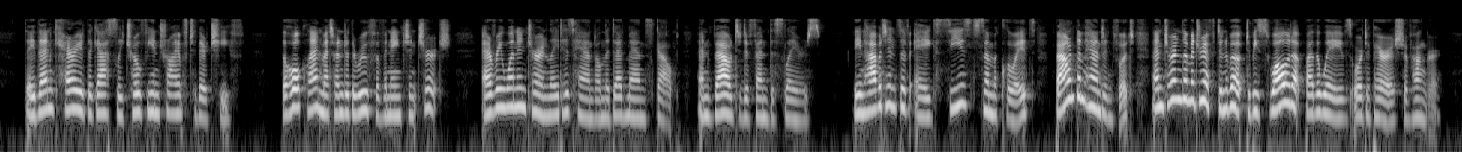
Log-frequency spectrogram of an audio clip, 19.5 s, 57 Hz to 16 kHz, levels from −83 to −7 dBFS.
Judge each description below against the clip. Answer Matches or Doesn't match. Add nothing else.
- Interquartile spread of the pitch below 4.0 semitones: Doesn't match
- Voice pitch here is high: Matches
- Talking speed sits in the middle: Doesn't match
